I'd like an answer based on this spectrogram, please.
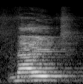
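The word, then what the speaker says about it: knight: এই ক্ষেত্রে কে অনুচ্চারিত থাকে, তার মানে কে এর উচ্চারণ হবে না।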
